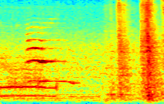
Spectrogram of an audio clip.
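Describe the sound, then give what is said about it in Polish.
A female house cat meows once in a drawn-out, clear tonal cry, followed by a couple of brief, noisy rustling bursts. “A to jest Balbinka, kiedyś zwana Zołzą, bo była okropnym kotem, niegrzecznym, takim behawioralnie zaburzonym”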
